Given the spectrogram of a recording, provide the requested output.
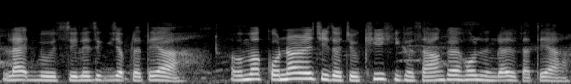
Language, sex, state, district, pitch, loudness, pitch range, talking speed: Wancho, female, Arunachal Pradesh, Longding, 195 Hz, -14 LUFS, 185-215 Hz, 260 wpm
